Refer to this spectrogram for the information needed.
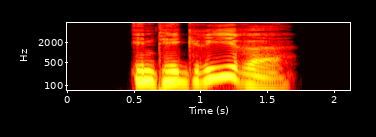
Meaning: inflection of integrieren: 1. first-person singular present 2. singular imperative 3. first/third-person singular subjunctive I
- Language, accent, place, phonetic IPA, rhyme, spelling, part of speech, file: German, Germany, Berlin, [ˌɪnteˈɡʁiːʁə], -iːʁə, integriere, verb, De-integriere.ogg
